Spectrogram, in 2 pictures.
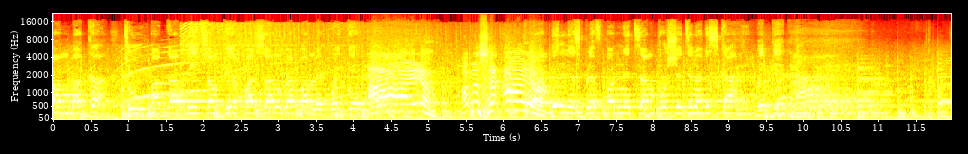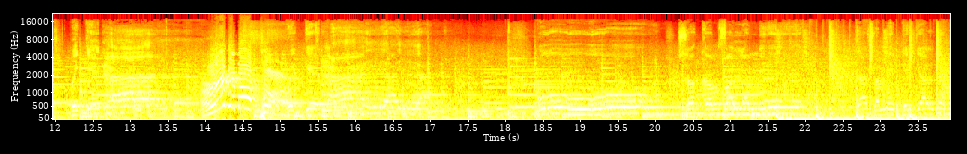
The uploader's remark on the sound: ARMYWEAR AFFAIR RICHMOND VA...01.21.2017 LIVE AUDIO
